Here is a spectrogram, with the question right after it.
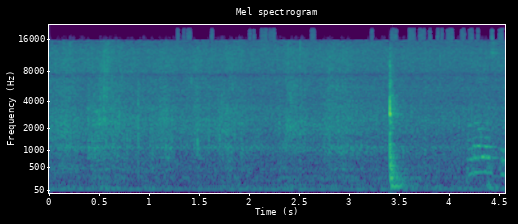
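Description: Meat and carrots for a funchoza salad frying in a pan, a steady close sizzle with a sharp utensil clink as the mix is stirred, no talking.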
